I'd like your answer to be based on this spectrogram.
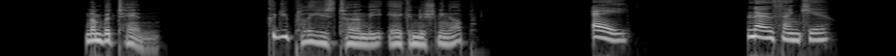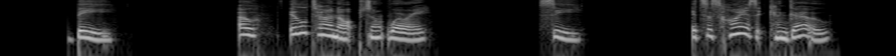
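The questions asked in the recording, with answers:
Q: Could you please turn the air conditioning up?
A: C: It's as high as it can go.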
